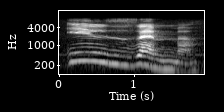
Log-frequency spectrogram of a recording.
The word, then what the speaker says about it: Ils aiment: Pero si decimos, ellos aman, sí se va a pronunciar. Escuchen. Ils aiment, con un sonido de Z.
